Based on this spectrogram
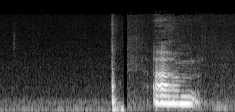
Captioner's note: speaking French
